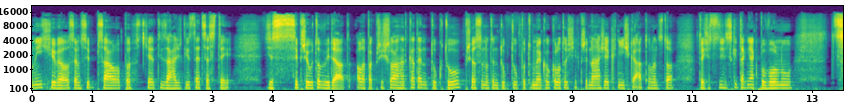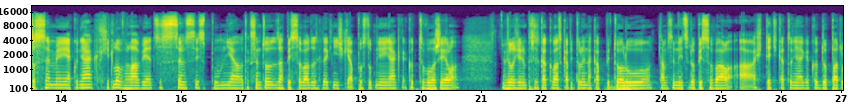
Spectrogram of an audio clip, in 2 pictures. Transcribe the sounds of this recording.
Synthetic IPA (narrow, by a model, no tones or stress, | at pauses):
niːxxɪvɪlsɛmsɪpsalpɾo̞scɛt̪ɪzaːʒɪt̪̚kɪst̪ɛːt͡sɛst̪ɪ | ʒɛsɪpr̝̥ɛjut̪ovɪda̰t̪ʔalɛpak̚pr̥ɪʃlaɦnɛt̪̚kat̪ɛnt̪ukt̪upr̝̥ɪjɛlsɛmnat̪ɛnt̪ukt̪ukpot̪omjakokolot̪oʃcɛxpr̥ɛdnaːʃɛkːɲiːʃka̰ʔa̰t̪oɦlɛnst̪o̞t̪aɡʒɛsɪvd̪ɪt͡skɪt̪akɲaaːk̚po̞vo̞lnu | t͡so̞sɛmɪjakoɲaːkxɪt̪lovɦlavjɛt͡sosɛmsɪspomɲɛlt̪aksɛmt̪o̞zapɪsovaldot̪ɛkt̪ɛːkɲiːʃkɪʔa̰po̞st̪upɲɛjɛɲaːkjako̞t̪vo̞r̝ɪl | vɪloʒɛɲɛpr̝̥ɛskakovalskapɪt̪olɪnakapɪt̪olut̪amsɛmɲɛt͡sodo̞pɪsovala̰ʔa̰ʃt̪ɛckat̪oɲɛjakjakodopadlo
